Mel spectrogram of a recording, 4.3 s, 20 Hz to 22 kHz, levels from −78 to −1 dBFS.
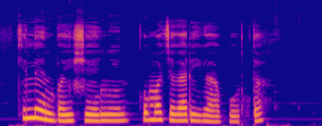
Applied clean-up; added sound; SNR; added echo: classical method log-MMSE.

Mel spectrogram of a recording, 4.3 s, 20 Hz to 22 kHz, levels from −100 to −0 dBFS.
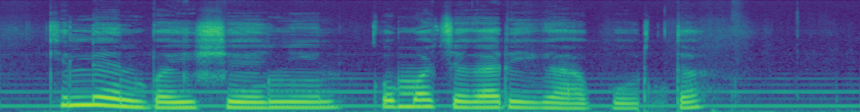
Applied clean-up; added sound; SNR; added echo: none; Wind instrument, woodwind instrument; 19 dB; none.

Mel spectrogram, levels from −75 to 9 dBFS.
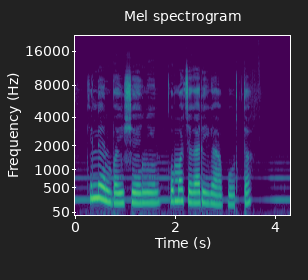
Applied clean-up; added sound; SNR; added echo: neural mask model RNNoise.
